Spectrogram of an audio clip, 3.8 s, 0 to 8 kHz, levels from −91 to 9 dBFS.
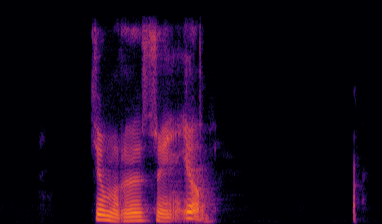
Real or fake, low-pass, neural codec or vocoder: fake; 7.2 kHz; autoencoder, 22.05 kHz, a latent of 192 numbers a frame, VITS, trained on one speaker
